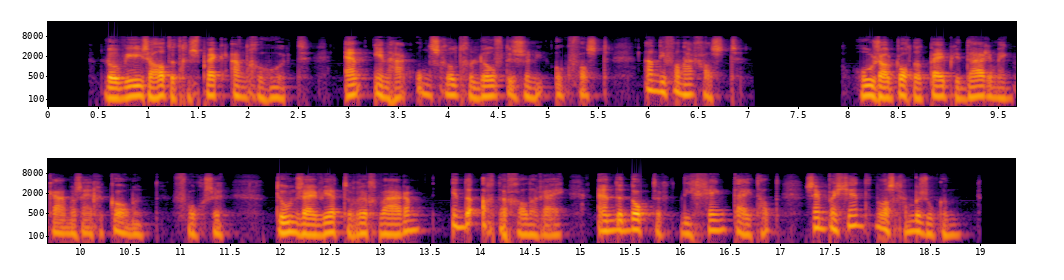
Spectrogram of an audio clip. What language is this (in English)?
Dutch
